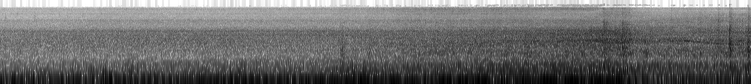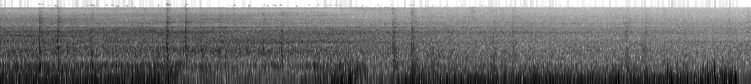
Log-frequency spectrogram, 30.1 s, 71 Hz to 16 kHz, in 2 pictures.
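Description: Two-car KiHa 40 diesel railcar set pulling away: its diesel engine drones steadily under power, then eases off about twelve seconds in. The cars then roll past with wheels clicking over rail joints and a brief falling squeal.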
